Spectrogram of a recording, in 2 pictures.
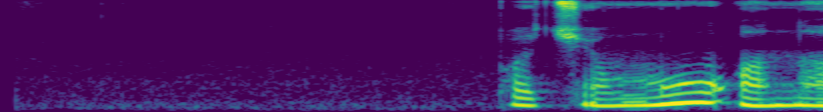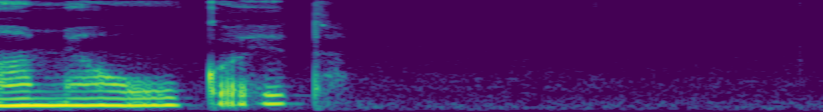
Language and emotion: Russian, sad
